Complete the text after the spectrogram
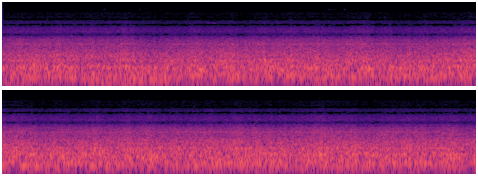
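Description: A car's engine hums steadily from inside the car.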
